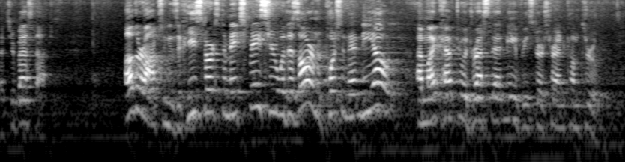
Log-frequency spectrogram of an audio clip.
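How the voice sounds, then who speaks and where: Lively intonation marks a man talking at a fairly quick pace, with noticeable background noise and audible room echo. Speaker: jiu-jitsu instructor. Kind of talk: martial arts class instruction. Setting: gym class with students.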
